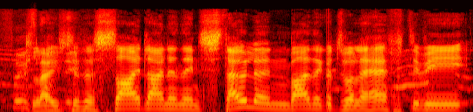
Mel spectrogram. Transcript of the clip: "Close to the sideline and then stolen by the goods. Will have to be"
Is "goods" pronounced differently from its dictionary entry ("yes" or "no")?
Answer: no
